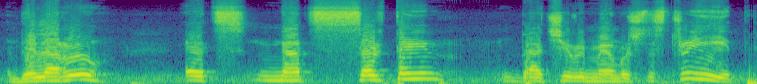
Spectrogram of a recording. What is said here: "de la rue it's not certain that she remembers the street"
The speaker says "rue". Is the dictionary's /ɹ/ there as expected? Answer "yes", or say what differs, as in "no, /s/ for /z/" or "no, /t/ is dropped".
yes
